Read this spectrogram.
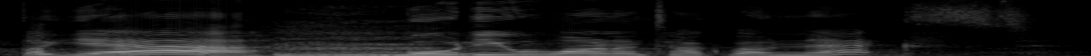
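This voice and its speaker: Female film show guest, higher pitch, loose conversational delivery that rambles informally. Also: moderate pace, a bit bright. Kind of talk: casual chat about films.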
